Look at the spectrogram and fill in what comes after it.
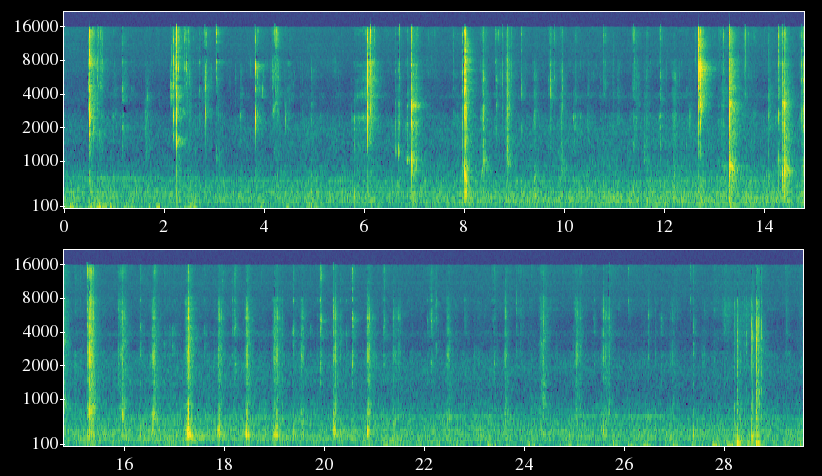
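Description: A person chewing crunchy nzu (edible white clay chalk): irregular crisp crunches and clicks, busiest around the middle.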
